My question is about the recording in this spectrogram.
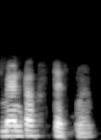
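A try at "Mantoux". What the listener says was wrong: ম্যানটক্স না মন টু, বানানটা ম্যানটক্স, উচ্চারণ মন টু।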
